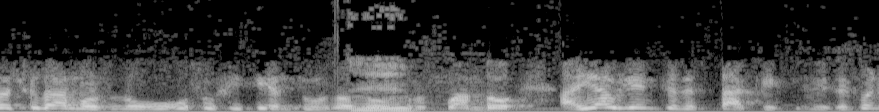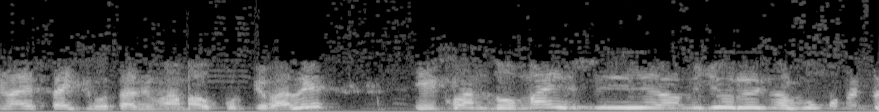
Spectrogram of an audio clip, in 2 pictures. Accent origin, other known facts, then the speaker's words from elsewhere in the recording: Galicia, Spain; O carácter noso galego, eu son moi galeguista, son moi galego, pero somos un pueblo difícil de comprender e difícil de gobernar.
